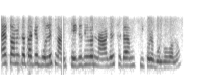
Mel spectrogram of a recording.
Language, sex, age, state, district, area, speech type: Bengali, female, 30-45, West Bengal, Jhargram, rural, conversation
